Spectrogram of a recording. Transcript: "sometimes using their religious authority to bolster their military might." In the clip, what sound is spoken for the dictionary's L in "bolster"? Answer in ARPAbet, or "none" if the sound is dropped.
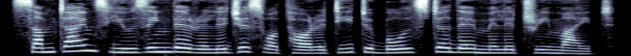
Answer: L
